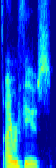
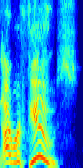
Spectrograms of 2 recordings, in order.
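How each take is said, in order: First: Said in the usual way. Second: Loud, high, drawn-out refusal; mock defiant yell. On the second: Answering talk of dying, mock defiant yell. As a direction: belt it out in playful protest.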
